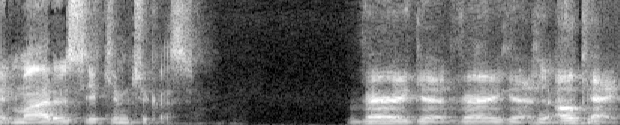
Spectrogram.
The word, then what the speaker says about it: Marius: deal out of it people call me marous marias marius i'm fine with whatever is comfortable for people so again the correct pronunciation is correct pronunciation would be marusi very good very good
